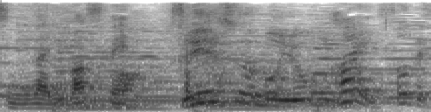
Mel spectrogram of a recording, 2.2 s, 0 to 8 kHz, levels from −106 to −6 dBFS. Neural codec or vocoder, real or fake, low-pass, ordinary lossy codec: none; real; 7.2 kHz; MP3, 48 kbps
